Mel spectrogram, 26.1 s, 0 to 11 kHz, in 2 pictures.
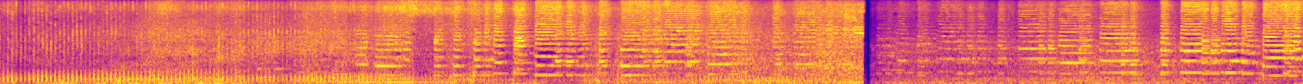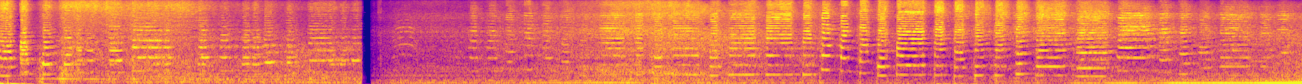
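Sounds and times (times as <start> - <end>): bus and traffic rumble: 0.0 - 26.0
multi-tone bus air horn tune: 2.4 - 26.0.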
